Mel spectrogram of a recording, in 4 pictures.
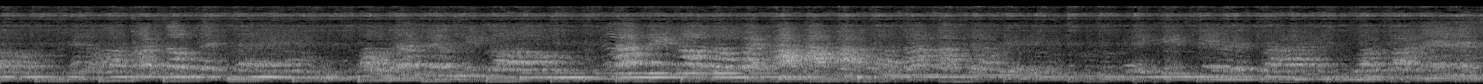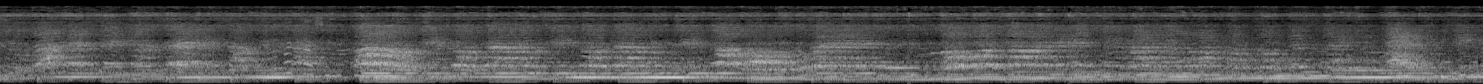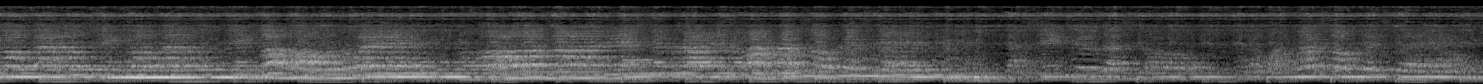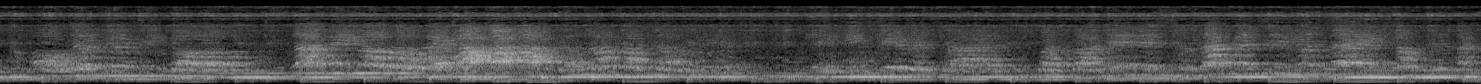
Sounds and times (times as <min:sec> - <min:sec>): Jingle, tinkle: 0:00.0 - 0:59.3.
